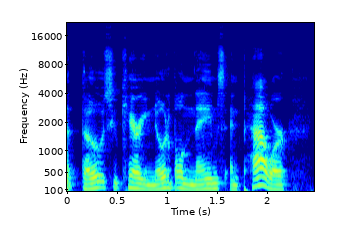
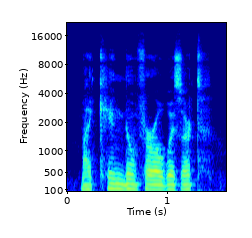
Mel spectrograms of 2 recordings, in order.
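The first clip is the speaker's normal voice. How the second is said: muttering under the breath; 2 semitones lower than usual. Voicing a man too slow to follow what he read, muttering under his breath. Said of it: "he's just going to mutter under his breath".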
